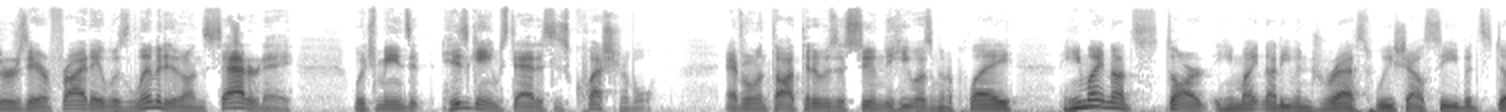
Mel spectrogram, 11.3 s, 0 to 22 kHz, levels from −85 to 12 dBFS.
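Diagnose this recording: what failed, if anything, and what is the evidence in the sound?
A de-emphasis filter was applied wrongly in the processing chain from 7.03 s to the end at 11.30 s, cutting treble from audio that needed no correction. The speech turns dull and muffled, with the response sloping smoothly down to about 11 dB below 1 kHz at 10 kHz.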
